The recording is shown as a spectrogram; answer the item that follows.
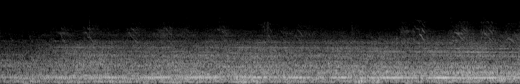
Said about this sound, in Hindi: हाँ ये हवाई जहाज़ की आवाज़ सुन रही हो ना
